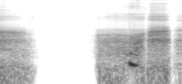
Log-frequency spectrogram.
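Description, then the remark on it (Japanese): Heavy, breathy exhales picked up by the microphone, one short breath, a pause of silence, then two longer gasping breaths in quick succession, with no talking. “ところで、この息遣い、マイクに乗っちゃうかな。”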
